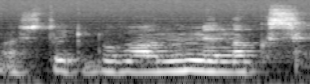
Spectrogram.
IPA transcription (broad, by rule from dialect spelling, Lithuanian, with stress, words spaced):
ɐʃ ˈtuɔkʲɪ boːˈʋɐʊ ˈnʊmʲɪˌnoːks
